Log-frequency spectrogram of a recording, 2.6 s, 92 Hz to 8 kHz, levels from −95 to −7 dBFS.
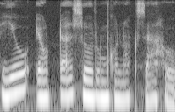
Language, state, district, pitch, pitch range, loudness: Nepali, West Bengal, Darjeeling, 165 Hz, 155-175 Hz, -16 LUFS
